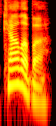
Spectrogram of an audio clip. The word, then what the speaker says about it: Calabar: ethic name Aqua ACA the spelling calibar remained till the British came and pronounced calibar as calaba since the 16th century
